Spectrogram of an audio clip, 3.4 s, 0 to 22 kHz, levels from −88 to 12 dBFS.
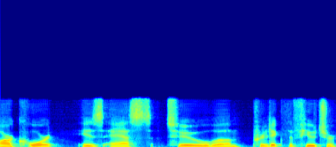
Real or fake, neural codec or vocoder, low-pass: fake; codec, 16 kHz, 0.3 kbps, FocalCodec; 7.2 kHz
